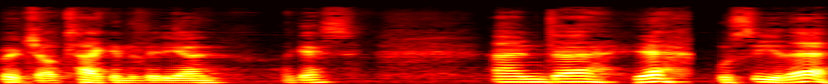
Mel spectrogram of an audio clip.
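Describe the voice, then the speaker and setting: Over light background noise, a man talks at a fairly slow pace in a somewhat breathy voice. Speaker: fitness vlogger. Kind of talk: casual vlog chat. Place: home room. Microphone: phone near.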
